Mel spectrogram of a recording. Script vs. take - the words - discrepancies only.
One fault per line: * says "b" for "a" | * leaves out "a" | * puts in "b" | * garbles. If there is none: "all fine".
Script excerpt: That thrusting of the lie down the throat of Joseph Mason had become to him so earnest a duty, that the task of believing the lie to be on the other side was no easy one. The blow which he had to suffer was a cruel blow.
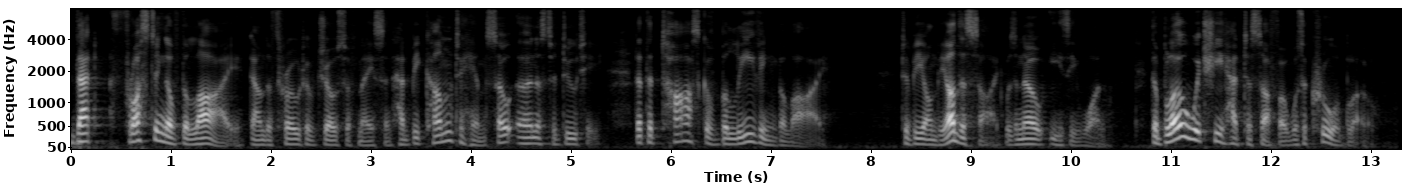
all fine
